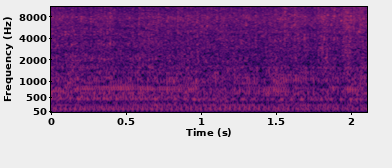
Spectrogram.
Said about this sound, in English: At a nearby airport, we squeeze into a small airplane to continue the search.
